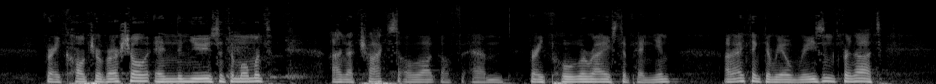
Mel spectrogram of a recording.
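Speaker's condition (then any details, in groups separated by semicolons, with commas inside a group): Cleft palate; speech not that clear at times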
